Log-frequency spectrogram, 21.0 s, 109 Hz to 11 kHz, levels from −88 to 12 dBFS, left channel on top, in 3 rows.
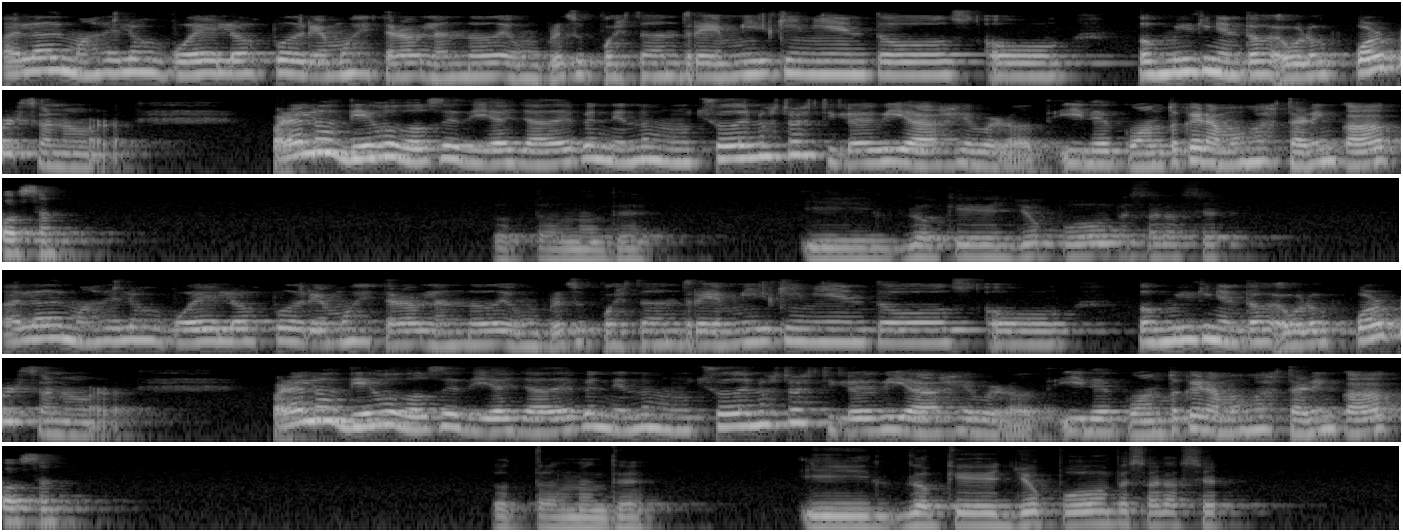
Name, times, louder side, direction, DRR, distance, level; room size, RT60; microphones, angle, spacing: voice 1, 0.0-5.3 5.7-7.5 8.4-14.3, left 2 dB, 20° left, 0.4 m, -24 dB
voice 2, 16.4-17.2 18.0-20.1, right 4 dB, 75° right, 0.5 m, -31 dB
8.9 x 5.7 x 3.0 m
head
